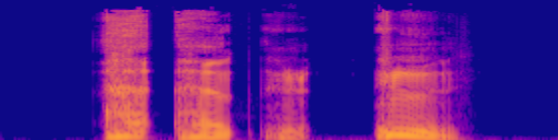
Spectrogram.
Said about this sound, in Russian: Откашлялся он и пошевелил кожей на лбу.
